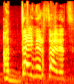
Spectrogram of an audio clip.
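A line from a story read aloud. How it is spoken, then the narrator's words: Screaming outburst. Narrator (Russian): завопила она, обретя наконец утерянный дар речи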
